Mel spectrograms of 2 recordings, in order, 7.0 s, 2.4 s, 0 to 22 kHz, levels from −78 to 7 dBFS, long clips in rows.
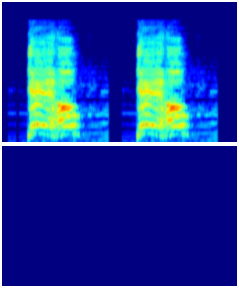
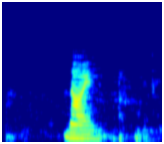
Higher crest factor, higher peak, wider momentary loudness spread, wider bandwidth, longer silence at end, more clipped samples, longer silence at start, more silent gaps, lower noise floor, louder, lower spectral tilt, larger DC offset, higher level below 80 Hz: about the same, 20 dB vs 22 dB; first, -2 dBFS vs -8 dBFS; second, 16 LU vs 24 LU; first, 13 kHz vs 5.4 kHz; first, 4.25 s vs 0.2 s; neither; second, 0.4 s vs 0.95 s; first, 1.61-1.79 s vs none; second, -42 dBFS vs -69 dBFS; first, -16 LUFS vs -26 LUFS; second, -1 dB/octave vs -4.5 dB/octave; neither; about the same, -62 dBFS vs -66 dBFS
